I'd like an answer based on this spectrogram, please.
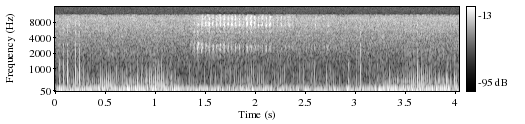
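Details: Contented domestic cat, described as happy and relaxed, purring continuously; deep, buzzing rumble of fast regular pulses, changing slightly in tone between inhale and exhale, with a faint airy hiss midway.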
